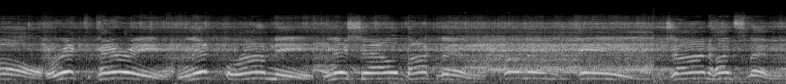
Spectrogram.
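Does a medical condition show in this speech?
No.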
